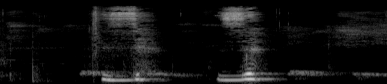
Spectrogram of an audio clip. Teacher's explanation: place of articulation alveolar and manner of articulation fricative.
